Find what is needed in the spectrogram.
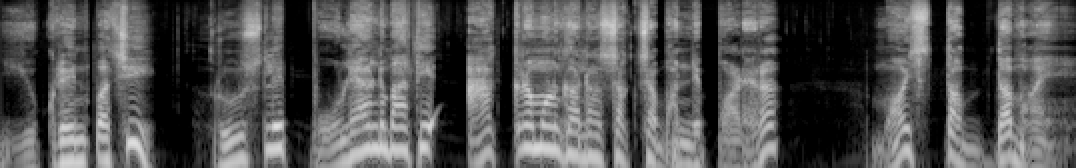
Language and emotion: Nepali, surprised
